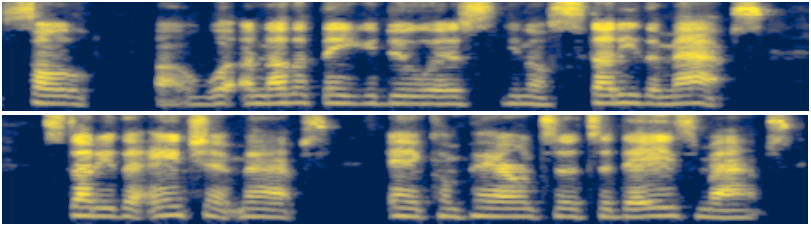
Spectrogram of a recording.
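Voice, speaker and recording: A married woman with a low-pitched voice, recorded with no echo, appears as a talk show guest. She chats casually and rambles, full of fillers and restarts, laughing often as she speaks.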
